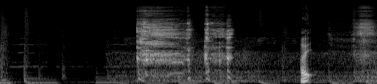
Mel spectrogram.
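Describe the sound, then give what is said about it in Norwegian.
A man gives several harsh coughs and throat-clearing grunts in short irregular bursts, with a longer raspy cough near the start and a sharp one later, over a faint tonal background. “Han står i det til tross for hosting og kremting.”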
